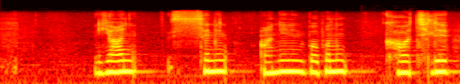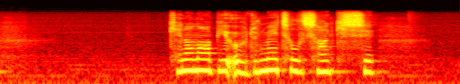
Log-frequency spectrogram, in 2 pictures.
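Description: A young woman speaks tensely and up close.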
